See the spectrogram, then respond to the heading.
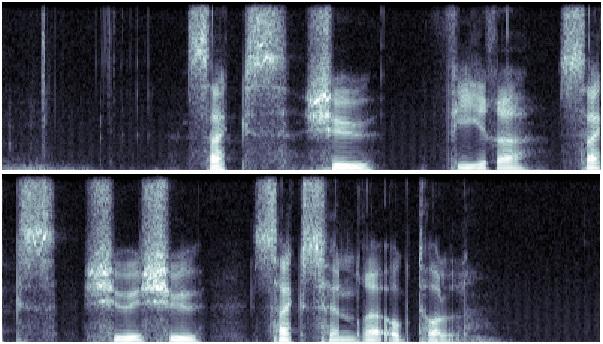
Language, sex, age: Norwegian, male, 25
